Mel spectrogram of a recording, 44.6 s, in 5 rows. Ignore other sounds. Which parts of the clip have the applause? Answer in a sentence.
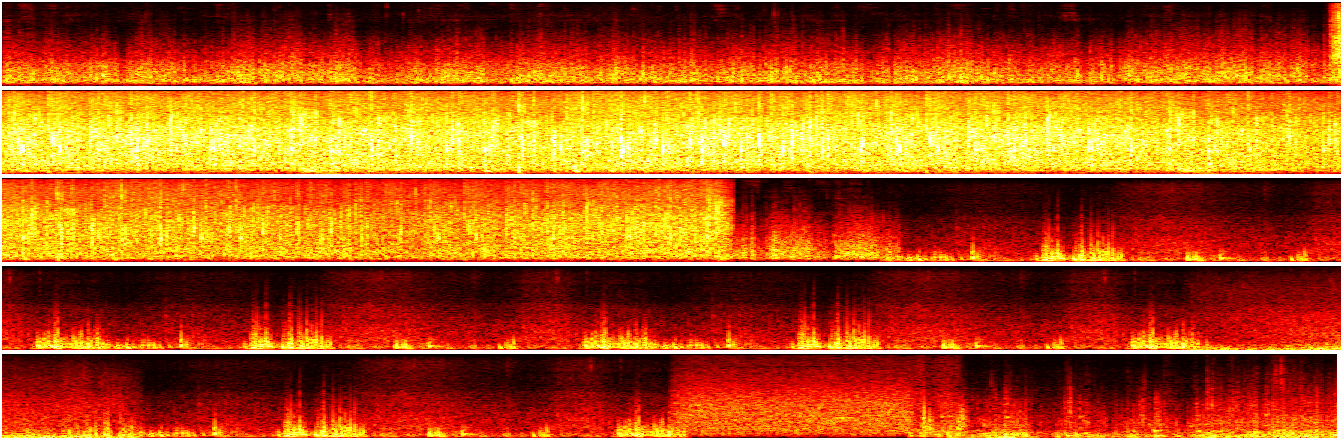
You can hear the applause from 8.8 to 22.8 s.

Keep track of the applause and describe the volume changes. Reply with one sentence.
The loudness of the applause goes down.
